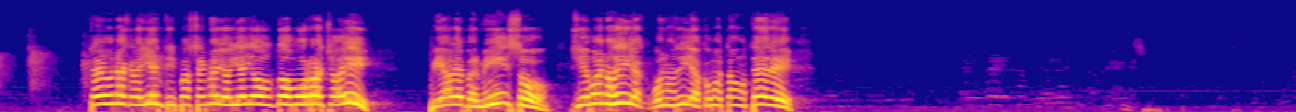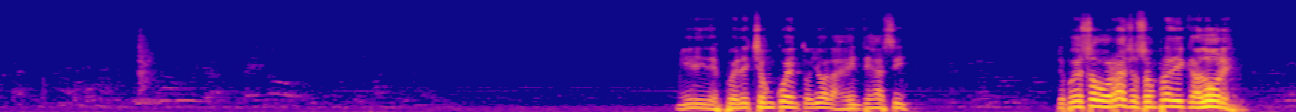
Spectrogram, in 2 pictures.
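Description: A man speaks loudly and with animation through a microphone and loudspeakers, with long pauses.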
